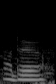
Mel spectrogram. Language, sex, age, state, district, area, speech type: Bodo, female, 18-30, Assam, Udalguri, urban, spontaneous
